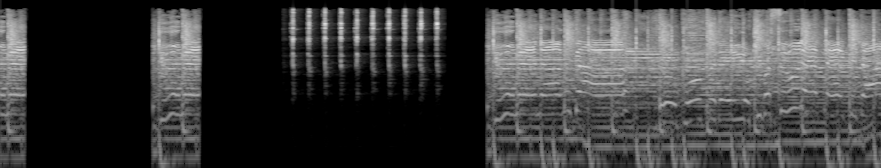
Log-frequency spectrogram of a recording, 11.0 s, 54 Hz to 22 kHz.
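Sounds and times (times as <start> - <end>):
clock ticking: 3.6 - 5.6.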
